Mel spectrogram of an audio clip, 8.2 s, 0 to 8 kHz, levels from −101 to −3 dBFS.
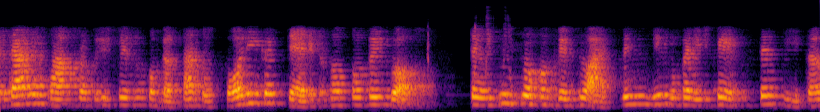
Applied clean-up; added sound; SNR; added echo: neural mask model DeepFilterNet 3.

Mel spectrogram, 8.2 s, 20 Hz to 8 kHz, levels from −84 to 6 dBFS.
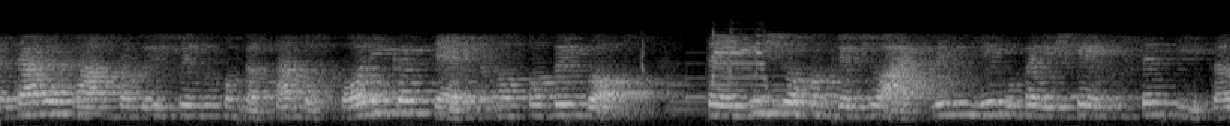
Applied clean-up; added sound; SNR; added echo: neural separator model SepFormer DNS4.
